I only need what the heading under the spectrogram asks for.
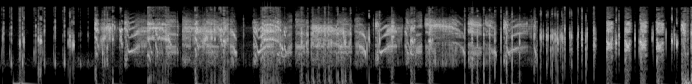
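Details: Sound used to attract swiftlets: harsh, squawky high chattering laced with sharp clicks, almost unbroken, with a dense chorus of overlapping squeaks.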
